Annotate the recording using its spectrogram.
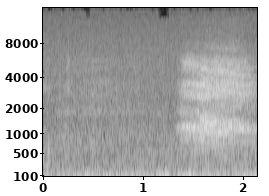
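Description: A man's forceful exhale during a jumping exercise: one breathy rush lasting under a second, beginning a little past halfway, the hard breathing of exertion.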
